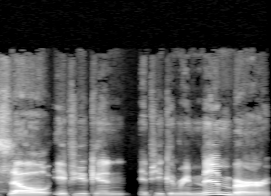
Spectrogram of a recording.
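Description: With an American accent, a man speaks in an unremarkable speaking voice, fairly high in pitch and with lively intonation, and the sound is dry and close with no echo over a quiet background. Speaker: author and consultant guest.

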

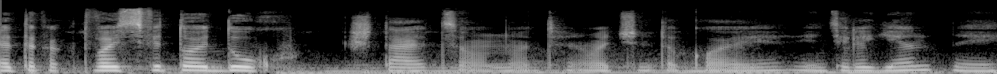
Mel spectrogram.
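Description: Speaking at a very slow pace, a woman's voice shows big swings in loudness. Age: 30s. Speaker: meditation teacher and podcaster. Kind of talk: monologue talk show. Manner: halting.

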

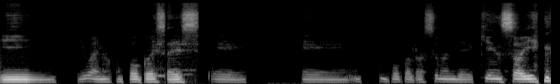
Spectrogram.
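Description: This man's voice has a medium pitch and a dark, mellow tone, delivered at a very slow pace with monotone, flat intonation. His loudness swings widely, and the sound is dry and close with no echo. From Argentina, Rosario. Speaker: blind football player. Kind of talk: interview. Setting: remote link.

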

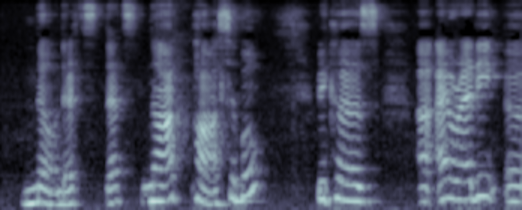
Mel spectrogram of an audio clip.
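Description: Speaking at a fairly slow pace, a woman with a somewhat breathy voice uses ordinary pitch variation. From southern Brazil, Porto Alegre. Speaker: designer. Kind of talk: casual chat.

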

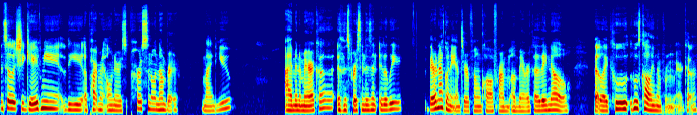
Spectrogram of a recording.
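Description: Recorded very cleanly against a silent background, with a dry, close sound and no echo, a woman in an unremarkable speaking voice speaks at medium pitch and a moderate pace, her pitch moving in an ordinary way. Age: 20s. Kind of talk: casual chat.

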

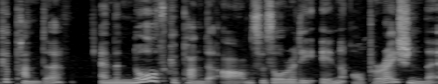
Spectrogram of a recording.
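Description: A woman's somewhat breathy voice comes through dry and close, with no echo. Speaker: paranormal podcast host. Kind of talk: casual chat.

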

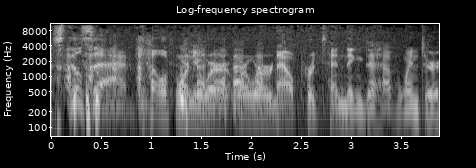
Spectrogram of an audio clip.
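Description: With a playful tone and lively intonation, a man speaks at a moderate pace and fairly high pitch amid noticeable background noise. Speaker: podcast guest. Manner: jokey, playful.

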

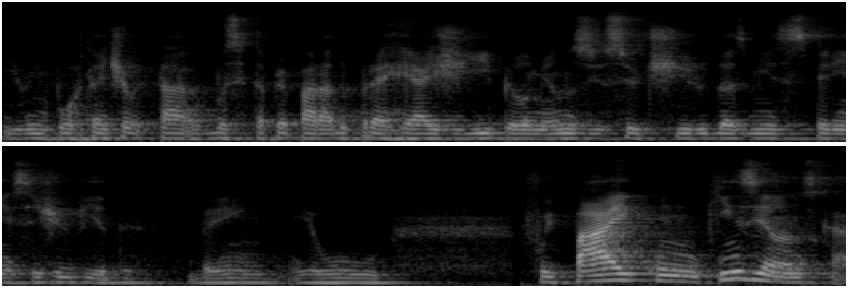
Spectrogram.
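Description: Somewhat breathy and medium-pitched, a man talks with fairly even intonation as audible room echo surrounds him. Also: moderate pace. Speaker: podcast co-host, insurance broker. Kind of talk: casual chat.

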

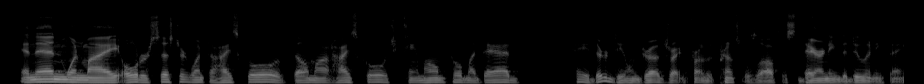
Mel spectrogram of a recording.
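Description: A man speaking at a fairly quick pace with ordinary pitch variation, on a very clean recording with a silent background. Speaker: business manager. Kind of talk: casual chat.

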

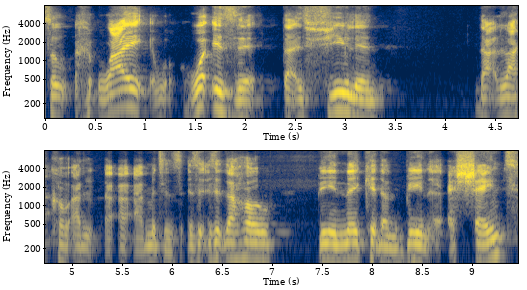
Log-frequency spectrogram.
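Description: This man has a plain, everyday voice with a medium pitch. He talks fairly slowly, and his pitch varies in an ordinary way. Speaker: men's group host. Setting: online livestream with comments.

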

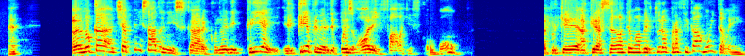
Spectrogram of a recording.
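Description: High male pitch swinging very widely, at a moderate pace. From São Paulo, Brazil, Taiwanese descent. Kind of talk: casual chat. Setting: live stream.

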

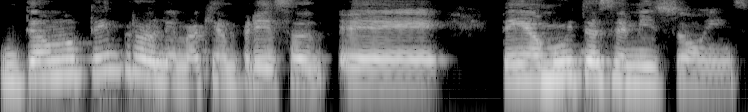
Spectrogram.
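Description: Fairly high female voice, fairly quick in tempo, with ordinary rises and falls in pitch. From Colombia. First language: Spanish (speaking Portuguese). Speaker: ESG investment analyst. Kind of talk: online panel debate. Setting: video call.

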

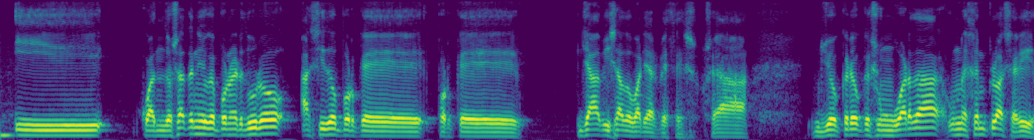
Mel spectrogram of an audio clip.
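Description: Fairly low in pitch, a man speaks at a fairly slow pace with ordinary pitch variation. He has an unremarkable speaking voice. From Álava, Basque Country. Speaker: listener sending voice message. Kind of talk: voice message.

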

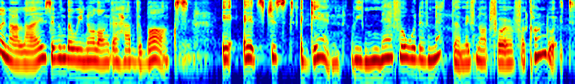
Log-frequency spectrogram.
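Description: In a dry, close recording with no echo, a woman speaks at medium pitch with lively intonation and a dark, mellow, somewhat breathy tone. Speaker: home care business co-owner. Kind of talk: casual chat.

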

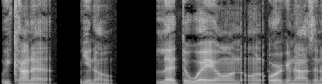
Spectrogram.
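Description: A man's very deep, low voice with an American accent, fairly quick and in monotone, flat intonation. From Houston, Texas. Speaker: podcast host, rapper and church teacher. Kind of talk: casual chat. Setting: video call.

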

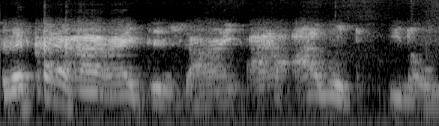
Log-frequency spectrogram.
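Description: A man with a New York accent talks at a fairly quick pace. Room echo is audible, along with noticeable background noise. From Brooklyn, New York. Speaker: podcast host, guest. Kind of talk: casual interview chat. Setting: video call.

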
